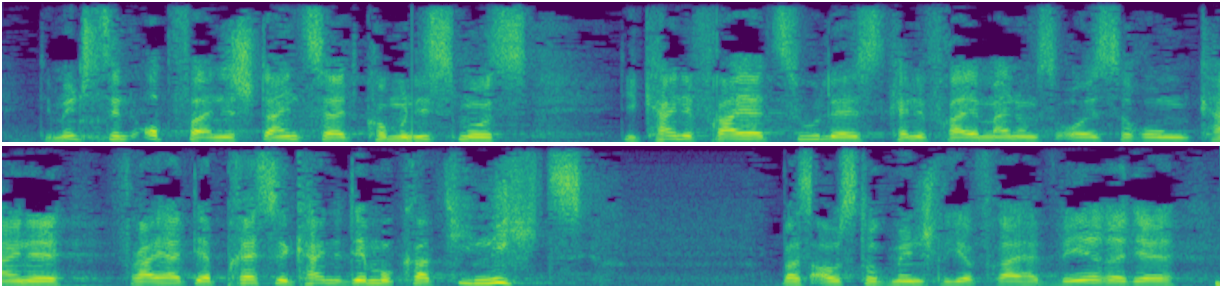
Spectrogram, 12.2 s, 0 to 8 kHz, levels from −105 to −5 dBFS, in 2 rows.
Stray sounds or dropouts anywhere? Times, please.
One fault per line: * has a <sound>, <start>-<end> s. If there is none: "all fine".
all fine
